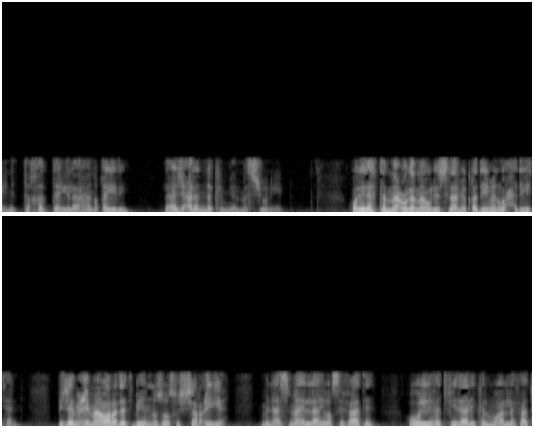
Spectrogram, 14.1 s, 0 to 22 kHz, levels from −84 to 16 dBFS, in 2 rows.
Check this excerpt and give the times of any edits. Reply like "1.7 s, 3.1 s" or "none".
none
